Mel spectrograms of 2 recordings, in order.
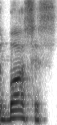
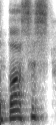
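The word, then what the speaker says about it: boss's: the position the bosses notice how i pronounce the buses i don't say the bus office no i say the buses office okay now take a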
